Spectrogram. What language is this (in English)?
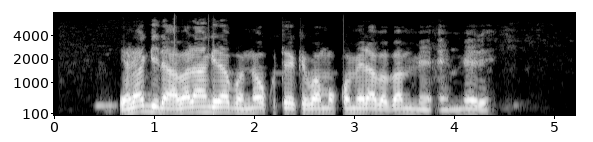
Ganda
